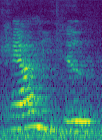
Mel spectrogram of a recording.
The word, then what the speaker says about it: kærlighed: An A and E put together, pronounced like A. Yes. And the word is, you can repeat after me, care. Care. Lee. Lee. Hed. Hed.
